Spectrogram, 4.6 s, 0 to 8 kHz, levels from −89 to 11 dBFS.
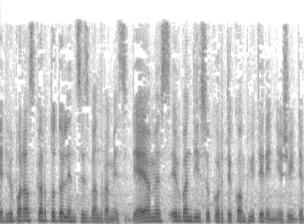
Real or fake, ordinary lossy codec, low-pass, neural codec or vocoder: fake; MP3, 32 kbps; 7.2 kHz; codec, 16 kHz, 0.9 kbps, LongCat-Audio-Codec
